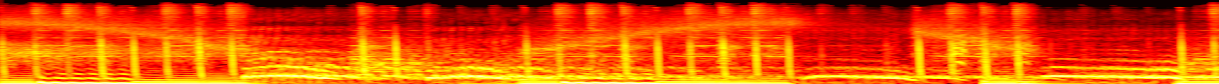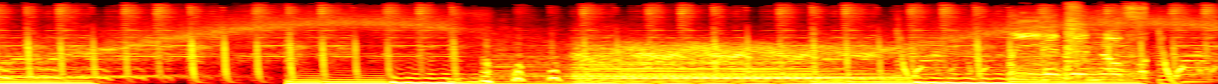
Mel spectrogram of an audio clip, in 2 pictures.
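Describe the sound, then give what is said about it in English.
Pigeon coos repeat in a steady rhythm over a heavy, thumping bass beat, the soft warbling calls looping loudly alongside the low-end pulses. “Pigeon bass.”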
